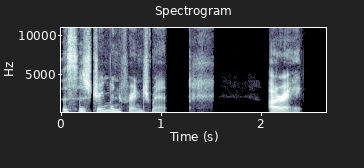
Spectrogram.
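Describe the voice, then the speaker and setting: In an unremarkable speaking voice, a woman talks at a medium pitch with lively intonation, in a very clean, dry, close recording with a silent background and no echo. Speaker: community radio host. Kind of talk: casual chat. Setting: radio studio.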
